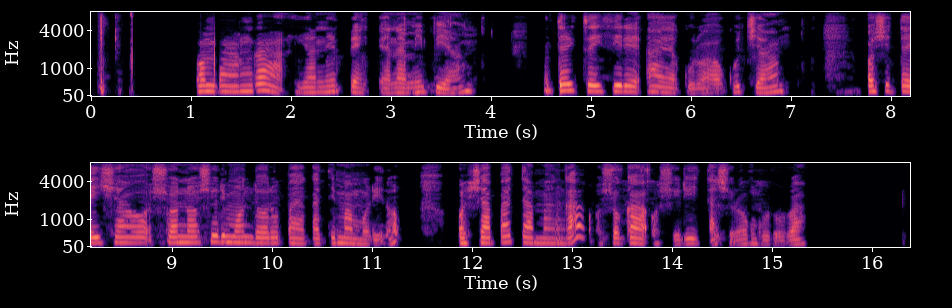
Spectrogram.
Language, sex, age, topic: Oshiwambo, male, 36-49, finance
